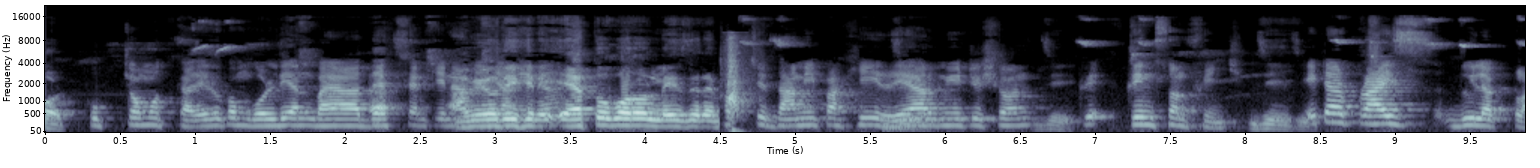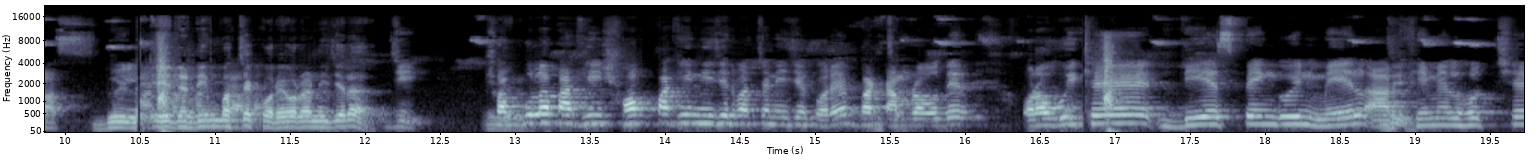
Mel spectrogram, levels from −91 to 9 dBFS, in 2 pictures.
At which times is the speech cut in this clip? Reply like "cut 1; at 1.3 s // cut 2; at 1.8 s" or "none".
cut 1; at 4.5 s // cut 2; at 10.5 s // cut 3; at 16.8 s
